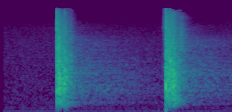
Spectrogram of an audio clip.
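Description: Two sharp percussive hits, the first about half a second in and the second about a second later, each with a long fading tail. They are the opening drum or clap hits of a dance remix.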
